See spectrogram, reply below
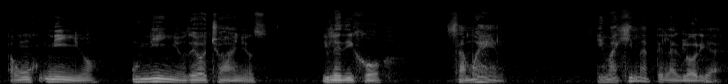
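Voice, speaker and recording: A man, a pastor preaching a sermon who keeps asking the congregation questions. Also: mid-range voice. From Mexico. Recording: long hall reverb.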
